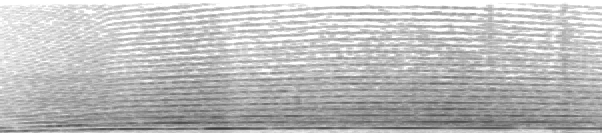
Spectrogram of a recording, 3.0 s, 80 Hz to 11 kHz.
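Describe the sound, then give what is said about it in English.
A storm siren opens a live 1970s rock song, its loud wailing tone climbing in pitch at the start and then holding a long, steady howl on its own. “Let's go with a song that opens with a storm siren”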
